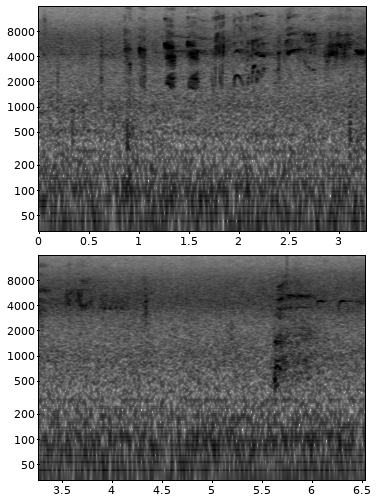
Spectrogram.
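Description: Birds calling over a steady outdoor background: a run of short high chirps in the first few seconds, then one louder call reaching lower about five and a half seconds in.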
